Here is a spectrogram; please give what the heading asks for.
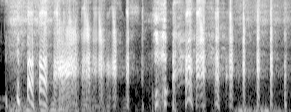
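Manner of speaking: long high wheezing laugh; helpless stuttering laughter; amused laughter. Real, not acted. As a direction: crack up at your own story. Laughs at his own escape.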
